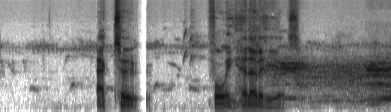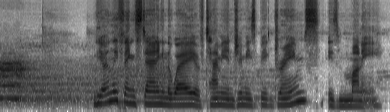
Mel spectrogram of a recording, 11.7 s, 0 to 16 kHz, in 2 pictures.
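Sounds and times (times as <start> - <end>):
speech: 1.5 - 2.4, 3.2 - 4.6, 7.3 - 11.6
cow mooing: 4.0 - 10.4.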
